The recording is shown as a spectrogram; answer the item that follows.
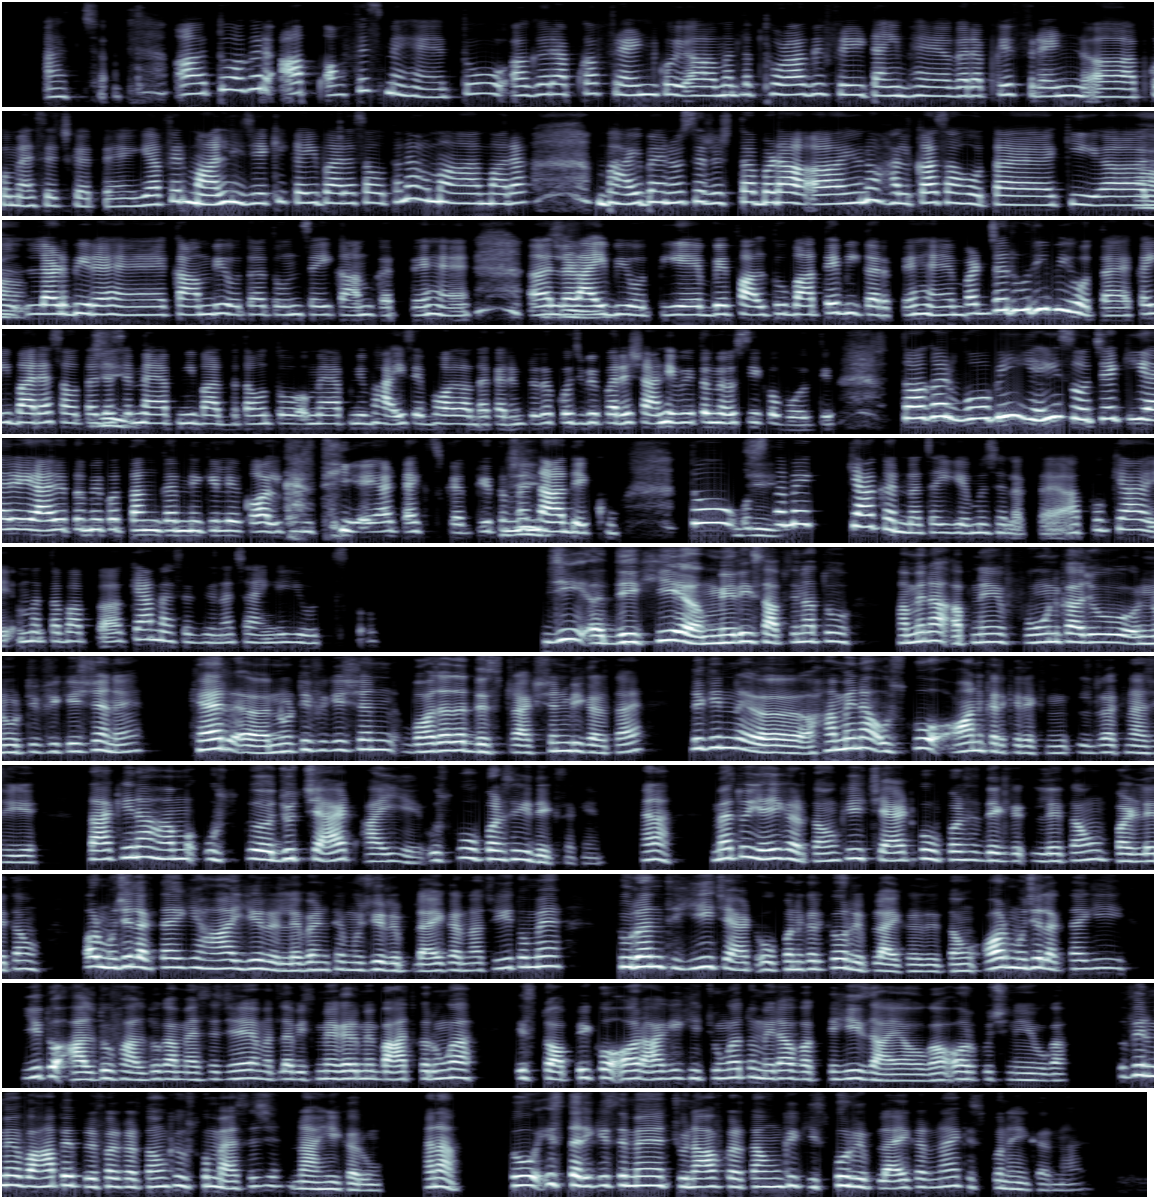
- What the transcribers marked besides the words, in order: in English: "ऑफिस"; in English: "फ़्रेंड"; in English: "फ़्री टाइम"; in English: "फ़्रेंड"; in English: "यू नो"; in English: "बट"; in English: "कनेक्टेड"; in English: "कॉल"; laughing while speaking: "करती है"; in English: "टेक्स्ट"; in English: "मैसेज"; in English: "यूथ्स"; in English: "नोटिफिकेशन"; in English: "नोटिफिकेशन"; in English: "डिस्ट्रैक्शन"; in English: "ऑन"; in English: "चैट"; in English: "चैट"; in English: "रिलेवेंट"; in English: "रिप्लाई"; in English: "चैट ओपन"; in English: "रिप्लाई"; in English: "मैसेज"; in English: "टॉपिक"; in English: "प्रेफ़र"; in English: "मैसेज"; in English: "रिप्लाई"
- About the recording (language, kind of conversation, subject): Hindi, podcast, वॉइस नोट और टेक्स्ट — तुम किसे कब चुनते हो?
